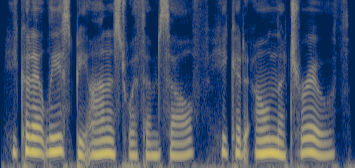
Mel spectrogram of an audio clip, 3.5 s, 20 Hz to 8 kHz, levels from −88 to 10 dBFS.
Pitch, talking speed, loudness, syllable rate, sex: 190 Hz, 220 wpm, -17 LUFS, 4.5 syllables/s, female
